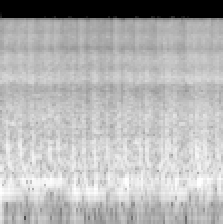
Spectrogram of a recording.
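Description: Rapid continuous machine-gun fire from a gun in a Minecraft PE zombie apocalypse add-on, a fast, even stream of sharp shots that stays steady and loud throughout, with no voices.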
